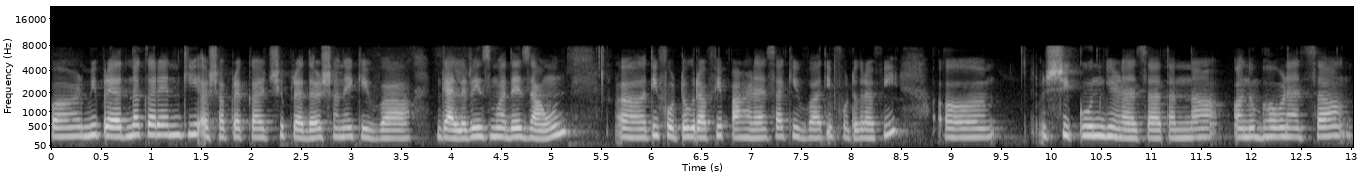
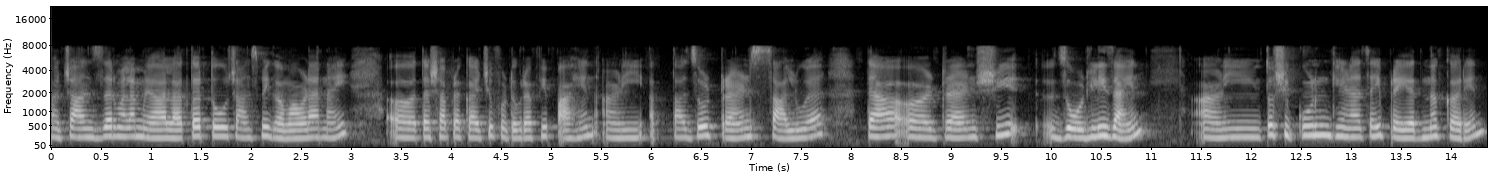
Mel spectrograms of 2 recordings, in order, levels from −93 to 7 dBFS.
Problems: constant background noise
